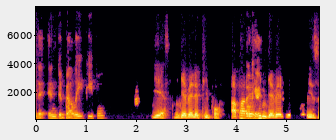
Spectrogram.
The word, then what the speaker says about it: Ndebele: rights for the I'm trying to say this, Ndebele. How do you say that? Ndebele people? Yes, Ndebele people.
